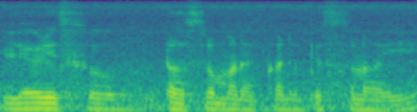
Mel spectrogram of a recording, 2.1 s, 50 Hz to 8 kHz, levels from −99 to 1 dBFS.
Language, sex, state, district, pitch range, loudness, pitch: Telugu, male, Andhra Pradesh, Srikakulam, 95-110 Hz, -19 LUFS, 105 Hz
